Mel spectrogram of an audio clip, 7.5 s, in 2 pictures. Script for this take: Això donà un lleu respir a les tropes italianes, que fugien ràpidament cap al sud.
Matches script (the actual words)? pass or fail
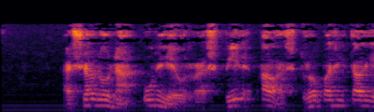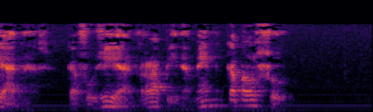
pass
